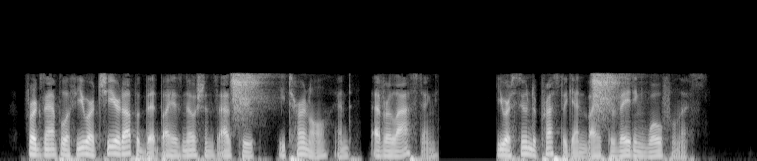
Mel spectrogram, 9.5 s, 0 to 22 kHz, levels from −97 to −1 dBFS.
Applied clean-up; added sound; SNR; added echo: none; Hiss; 12 dB; none.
